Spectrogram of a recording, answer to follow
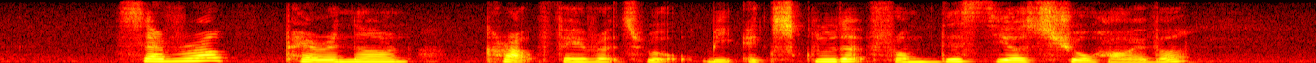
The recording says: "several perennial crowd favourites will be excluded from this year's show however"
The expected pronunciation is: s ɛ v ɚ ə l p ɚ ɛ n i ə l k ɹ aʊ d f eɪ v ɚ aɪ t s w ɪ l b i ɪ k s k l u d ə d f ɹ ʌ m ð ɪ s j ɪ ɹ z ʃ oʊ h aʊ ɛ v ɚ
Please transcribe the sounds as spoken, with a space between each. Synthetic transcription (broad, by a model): s ɛ v ɚ ə l p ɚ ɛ n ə n k ɹ aʊ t f eɪ v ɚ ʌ t s w ɪ l b i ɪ k s k l u d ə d f ɹ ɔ m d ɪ s j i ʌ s ʃ oʊ h aʊ ɛ v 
